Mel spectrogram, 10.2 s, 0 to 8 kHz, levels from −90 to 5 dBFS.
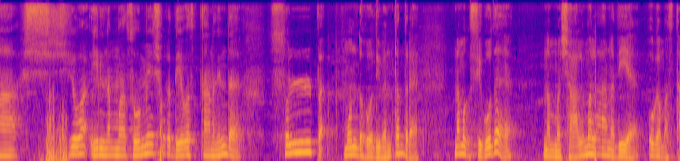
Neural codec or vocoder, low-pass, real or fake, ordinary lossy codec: none; 7.2 kHz; real; AAC, 32 kbps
